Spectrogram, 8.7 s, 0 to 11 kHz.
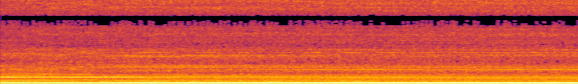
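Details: Craftsman 919.165200 5hp oil-free air compressor after capacitor replacement and correcting 220V cord wiring: even motor drone with quick steady pulse about four beats a second, no rattles or stalling; runs healthy.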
